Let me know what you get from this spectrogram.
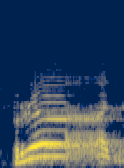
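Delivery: high, strained gasp of heaviness; strained cry of burden. Acted. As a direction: let the weight crush the word. Feeling the burden of Badr. (seruan tertekan dengan nada sangat tinggi)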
